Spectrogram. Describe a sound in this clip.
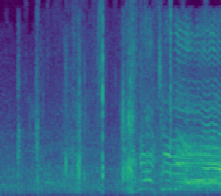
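A cricket ball is struck by a bat with a sharp crack.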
